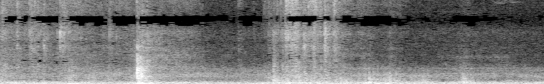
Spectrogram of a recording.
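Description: Low steady room hum, with one short sharp click about a second in and a few fainter ticks after it.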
